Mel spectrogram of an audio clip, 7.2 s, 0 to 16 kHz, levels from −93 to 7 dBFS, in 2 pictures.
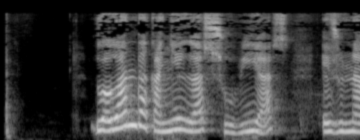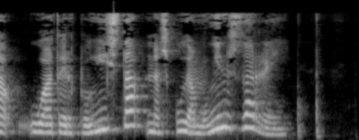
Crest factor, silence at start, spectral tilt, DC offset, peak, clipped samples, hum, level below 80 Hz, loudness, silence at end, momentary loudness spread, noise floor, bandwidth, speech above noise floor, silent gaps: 18 dB; 0.05 s; -2 dB/octave; under 0.1%; 0 dBFS; under 0.1%; none; -62 dBFS; -17 LUFS; 0.4 s; 12 LU; -71 dBFS; 12 kHz; 54 dB; none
